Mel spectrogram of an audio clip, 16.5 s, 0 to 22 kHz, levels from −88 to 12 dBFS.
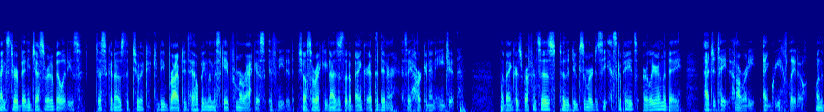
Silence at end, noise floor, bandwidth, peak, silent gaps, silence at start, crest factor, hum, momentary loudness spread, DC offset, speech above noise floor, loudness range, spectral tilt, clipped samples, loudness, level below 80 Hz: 0 s; -71 dBFS; 7.2 kHz; -22 dBFS; 1.75-1.88 s, 9.09-9.14 s, 9.36-9.40 s, 9.87-9.98 s, 11.11-11.19 s, 12.79-12.83 s, 14.00-14.04 s, 16.16-16.28 s; 0 s; 26 dB; none; 11 LU; under 0.1%; 24 dB; 4 LU; -2 dB/octave; under 0.1%; -46 LUFS; -72 dBFS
